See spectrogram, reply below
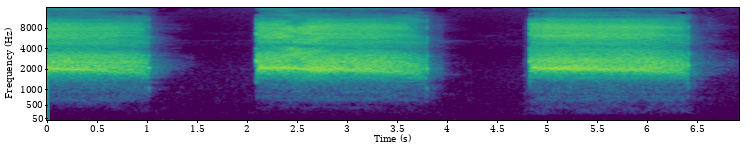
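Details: Barn owl in a French region: three long, harsh, hissing screeches, each about one and a half seconds, roughly every three seconds; nothing else is heard.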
